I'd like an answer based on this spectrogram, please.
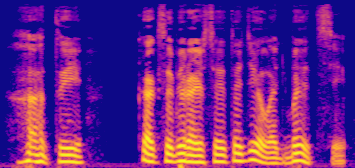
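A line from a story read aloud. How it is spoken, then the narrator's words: Mocking question. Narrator (Russian): Насмешливо глядя на сестричку, спросил Пип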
